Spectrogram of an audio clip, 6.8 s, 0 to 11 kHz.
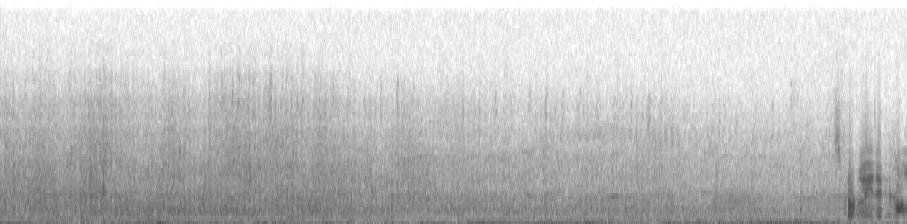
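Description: The Battle of Britain Memorial Flight's Lancaster bomber, code letters PM-M², flying at the 1990 RAF Abingdon airshow, a steady broad engine drone under continuous commentary over a loudspeaker.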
